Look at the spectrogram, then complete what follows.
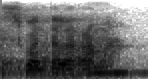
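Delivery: ordinary talk, nothing marked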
